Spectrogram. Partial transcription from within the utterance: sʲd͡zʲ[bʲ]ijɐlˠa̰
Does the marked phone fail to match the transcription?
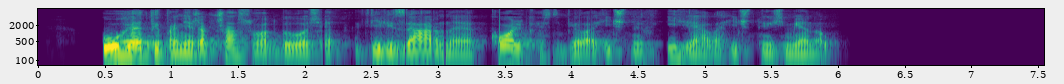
no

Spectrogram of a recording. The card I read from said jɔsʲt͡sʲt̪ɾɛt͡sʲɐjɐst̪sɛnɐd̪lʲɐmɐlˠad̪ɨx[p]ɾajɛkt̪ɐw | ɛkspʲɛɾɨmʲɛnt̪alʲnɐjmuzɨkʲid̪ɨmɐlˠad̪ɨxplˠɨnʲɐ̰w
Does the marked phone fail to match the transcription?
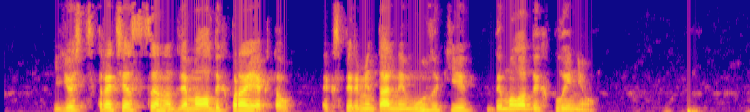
no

